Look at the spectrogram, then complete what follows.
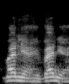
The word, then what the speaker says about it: Vanja: Yeah, Vanya Milinkovic Savage, the Vanya guy. Vanya. His name is Vanya. Yeah. How to spell that?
